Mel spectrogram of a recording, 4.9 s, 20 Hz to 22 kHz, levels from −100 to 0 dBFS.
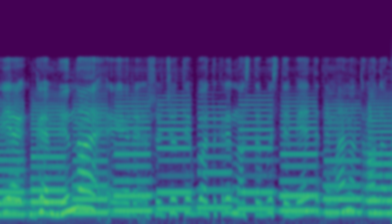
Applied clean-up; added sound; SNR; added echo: none; Wind instrument, woodwind instrument; 0 dB; none.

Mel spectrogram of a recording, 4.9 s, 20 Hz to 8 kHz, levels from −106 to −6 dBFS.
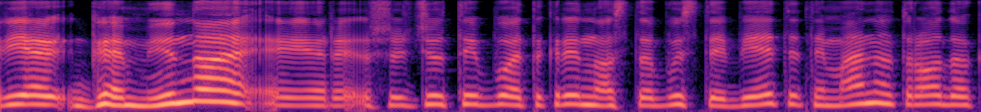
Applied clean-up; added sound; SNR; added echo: none; none; none; none.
